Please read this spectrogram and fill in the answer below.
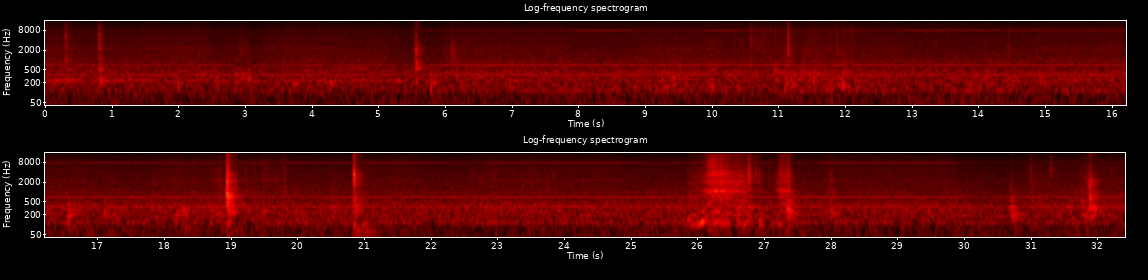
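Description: Metal bar clamps being positioned and tightened: scattered sharp clicks, two loud ones about two seconds apart past the middle, and a short rattling clatter near the end, over a steady faint hum.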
